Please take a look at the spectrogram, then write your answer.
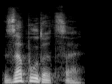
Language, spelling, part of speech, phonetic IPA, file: Russian, запутаться, verb, [zɐˈputət͡sə], Ru-запутаться.ogg
- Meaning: 1. to get tangled/entangled/enmeshed 2. to become more confused/complicated 3. to be misled, to get confused, to get mixed up 4. to get entangled/enmeshed (in, by)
